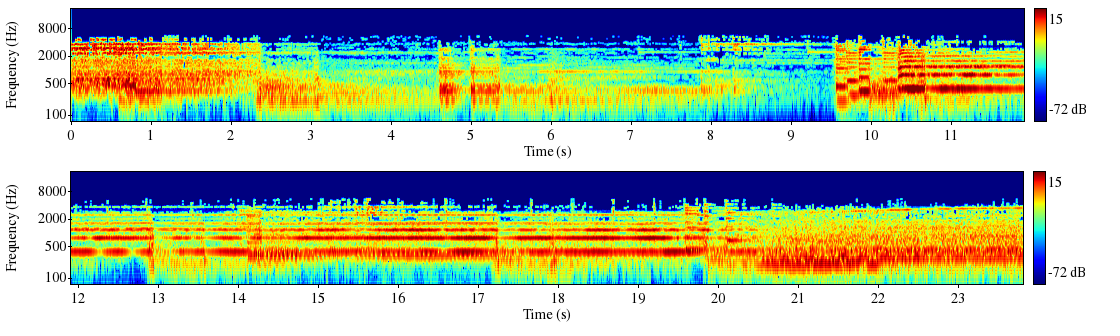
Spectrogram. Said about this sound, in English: Sound of an ordinary jet, developed from the Pratt Whitney original, of course, during the last years of war.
